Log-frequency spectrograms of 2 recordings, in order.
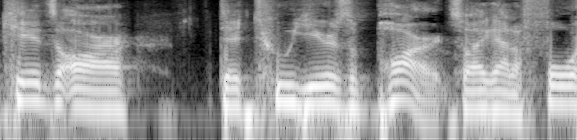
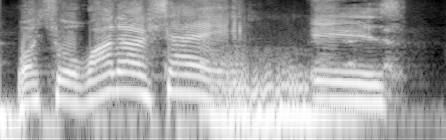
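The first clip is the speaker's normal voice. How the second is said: put-on Chinese accent; 4 semitones higher than usual. Recalling his third-grade speech teacher's correction, imitating Mister Chan's Chinese accent. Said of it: "and he had Chinese".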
